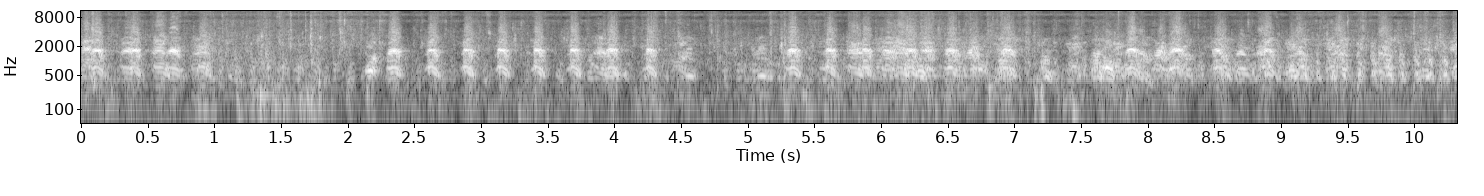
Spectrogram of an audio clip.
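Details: Field frogs calling in a dense chorus, used as a lure for trapping paddy frogs and to stimulate breeding. Rapid, overlapping croaking pulses repeat about three or four times a second with no break, forming a steady, busy wall of sound.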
